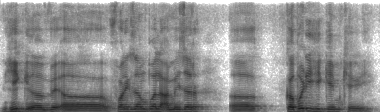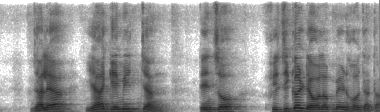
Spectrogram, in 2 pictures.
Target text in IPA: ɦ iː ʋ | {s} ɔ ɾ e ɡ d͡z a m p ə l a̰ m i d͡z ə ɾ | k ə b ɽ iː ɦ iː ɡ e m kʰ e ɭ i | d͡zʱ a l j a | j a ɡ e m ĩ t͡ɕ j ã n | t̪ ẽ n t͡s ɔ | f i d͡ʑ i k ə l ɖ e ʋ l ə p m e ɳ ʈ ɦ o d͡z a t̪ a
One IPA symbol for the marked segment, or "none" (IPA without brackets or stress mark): f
